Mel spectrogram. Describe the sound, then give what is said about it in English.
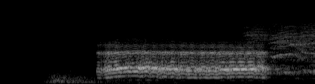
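A single loud, drawn-out goat bleat with a wavering, nasal tone, lasting nearly two seconds after a brief low rustle, with no talking. “A goat! Boom. 1 point.”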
